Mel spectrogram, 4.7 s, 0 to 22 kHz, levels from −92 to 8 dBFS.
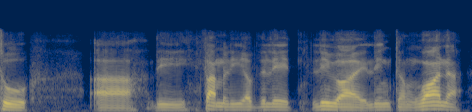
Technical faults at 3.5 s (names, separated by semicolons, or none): none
